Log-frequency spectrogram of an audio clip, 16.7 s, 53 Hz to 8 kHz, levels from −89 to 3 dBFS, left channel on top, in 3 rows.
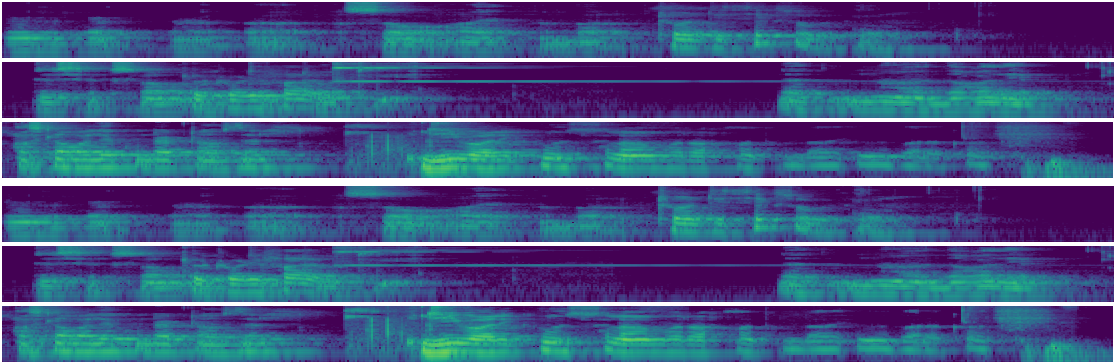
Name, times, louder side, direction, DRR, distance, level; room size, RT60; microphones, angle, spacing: voice 1, 0.0-0.5 0.8-3.0 5.7-6.6 7.1-7.2 9.4-10.7 11.2-12.6, left 1 dB, 20° left, 2.1 m, -36 dB
voice 2, 3.3-4.5 6.5-7.3 15.9-16.5, right 2 dB, 55° right, 1.2 m, -37 dB
sound 1, 7.2-9.5, left 7 dB, 70° left, 6.9 m, -40 dB
voice 3, 12.8-16.0, right 3 dB, 90° right, 1.0 m, -32 dB
16.5 x 12.5 x 5.4 m
head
